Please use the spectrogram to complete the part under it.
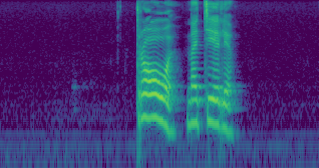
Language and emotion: Russian, neutral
